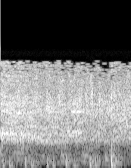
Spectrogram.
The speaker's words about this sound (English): Clap your hand for the crusade brother. He's a crusade brother.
